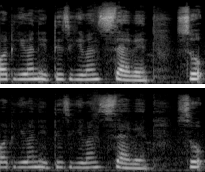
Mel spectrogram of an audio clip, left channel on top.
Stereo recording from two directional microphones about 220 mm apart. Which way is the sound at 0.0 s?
40° left (ahead or behind).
